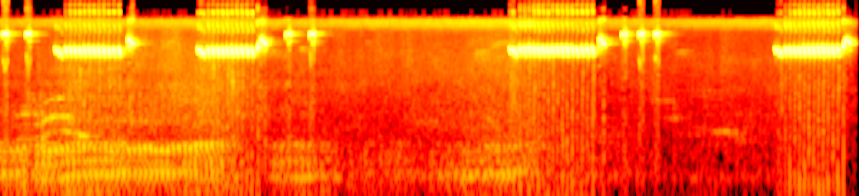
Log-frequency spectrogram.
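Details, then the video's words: Sunbird (kolibri ninja) in lively song, played as a lure: short bursts of fast buzzy trilling, each followed by a few high chirps, separated by quiet pauses of one to two seconds. "SUARA BURUNG KOLIBRI NINJA GACOR"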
